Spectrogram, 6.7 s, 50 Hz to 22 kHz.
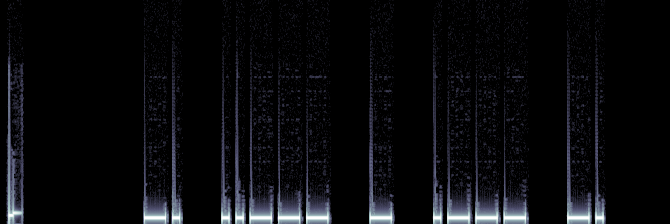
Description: Morse code, heard as a keyed tone, about 17 wpm, spaced as for 12 wpm, 700 Hz. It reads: N2TJN
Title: USA Call Signs - 5 Characters - 2x Character Spacing - 17wpm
